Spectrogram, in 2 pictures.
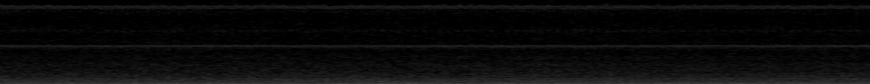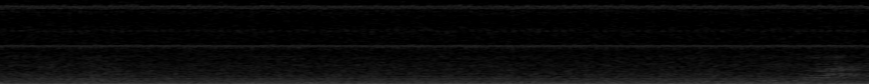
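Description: Steady low electrical hum with a faint hiss and a few thin steady tones above it; nothing else happens.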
